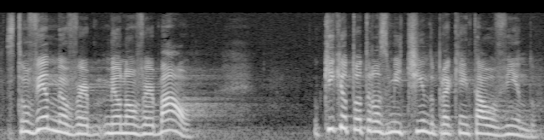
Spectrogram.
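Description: A woman's voice: a little high, normal speed. A woman psychologist giving a live lecture to an audience, talking expressively and acting out examples. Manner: expressive, acts out examples in voices. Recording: long reverb of a lecture hall.

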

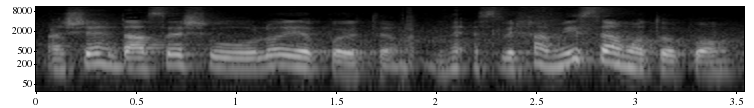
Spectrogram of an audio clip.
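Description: High, lively male Torah teacher. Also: slight background noise. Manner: lively, asks rhetorical questions, tells stories. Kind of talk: animated religious lesson.

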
